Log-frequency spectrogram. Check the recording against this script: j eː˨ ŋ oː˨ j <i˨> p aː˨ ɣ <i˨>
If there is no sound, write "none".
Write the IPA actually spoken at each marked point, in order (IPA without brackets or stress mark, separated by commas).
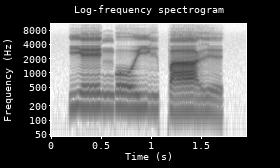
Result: i˨, ɪ˨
